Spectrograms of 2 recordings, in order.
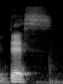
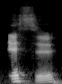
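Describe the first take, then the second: First: The final u vowel is dropped entirely. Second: The final u vowel is clearly pronounced. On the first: The speaker calls it right. "you'd say "des."" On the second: The speaker calls it wrong. "wouldn't say "desu,""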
